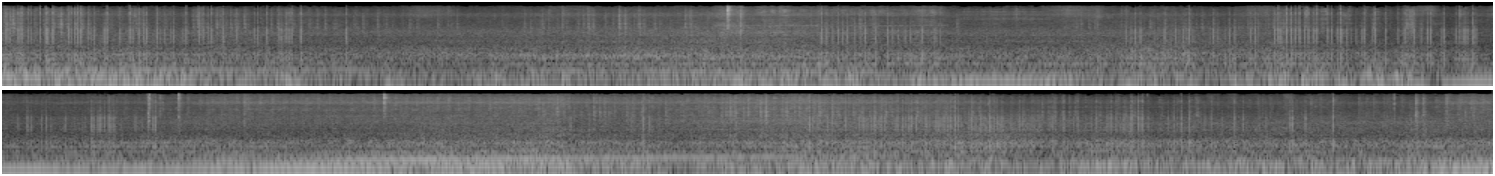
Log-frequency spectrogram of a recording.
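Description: Vauxhall PC Cresta's straight-six engine and road noise heard from inside the cabin while driving. The engine note shifts up and down with speed, easing off about halfway through and picking up again after.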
